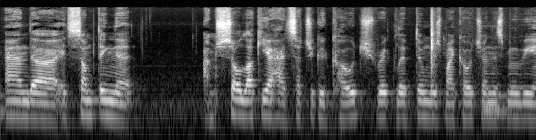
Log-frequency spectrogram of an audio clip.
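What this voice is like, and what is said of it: Southwest London English accent. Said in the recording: “you are, of course, not a native of Queens. ... I am a native of Southwest London, darling.”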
